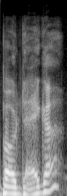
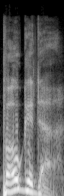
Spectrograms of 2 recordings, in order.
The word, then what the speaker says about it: bodega: the way she pronounced bodega was possibly worse. Did you say bodega? She said bogada. Bogada. A bogada. Didn't even say bodega would have been better.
